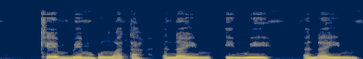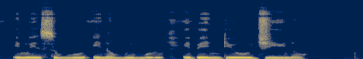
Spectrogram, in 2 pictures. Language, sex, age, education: Igbo, female, 30-45, tertiary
